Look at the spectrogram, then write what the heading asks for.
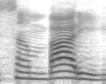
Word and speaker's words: somebody: Eu estou pronunciando um pouco com som de R, somebody, riri, porque é uma pronúncia um pouco mais... É uma variação da pronúncia americana que esse D pode ficar com um som de R, somebody. Ok? Mas vocês podem pronunciar com adi.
